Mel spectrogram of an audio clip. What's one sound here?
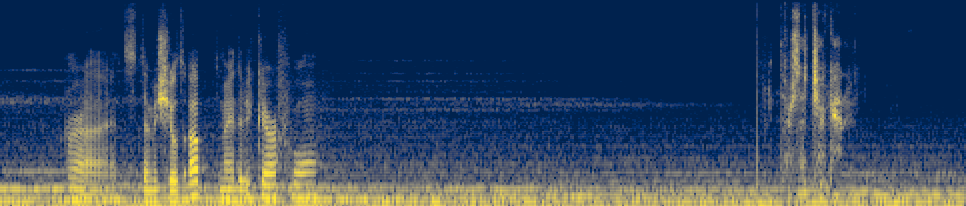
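Magic spells whoosh and crackle in a fierce battle.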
